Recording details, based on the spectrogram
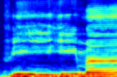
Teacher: قل، قاف کو منہ بھر کے پڑھیں گے، فیہما، یہاں پر یہ چھوٹا مد ہے تو اس چھوٹے مد کو 1 سے 3 الف کے برابر کھینچ کر کے پڑھیں گے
